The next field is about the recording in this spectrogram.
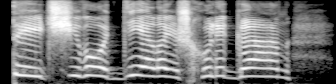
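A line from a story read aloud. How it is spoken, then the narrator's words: Furious shout. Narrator (Russian): яростно закричал новенький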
